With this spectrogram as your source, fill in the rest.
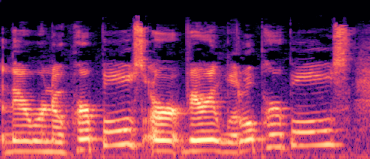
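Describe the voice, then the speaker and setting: Over noticeable background noise, a woman with a high voice talks at a very fast pace with lively intonation. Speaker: beauty youtuber. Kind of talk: casual product review vlog.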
